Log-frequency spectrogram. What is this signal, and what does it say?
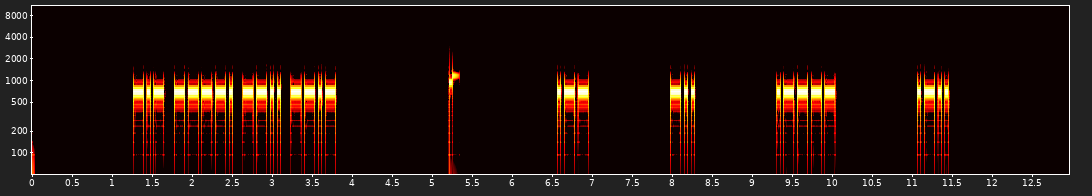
Morse code, heard as a keyed tone, about 28 wpm, spaced as for 12 wpm, 700 Hz. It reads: K9ZQ WD1L
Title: USA Call Signs - 4 Characters - 8x Character Spacing - 28wpm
